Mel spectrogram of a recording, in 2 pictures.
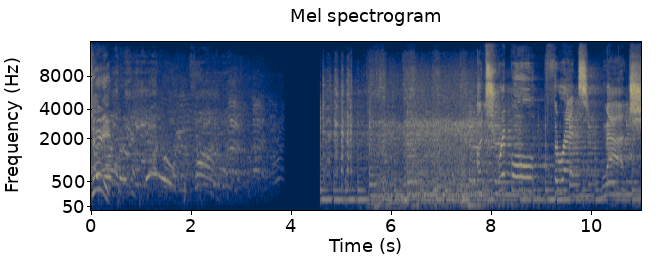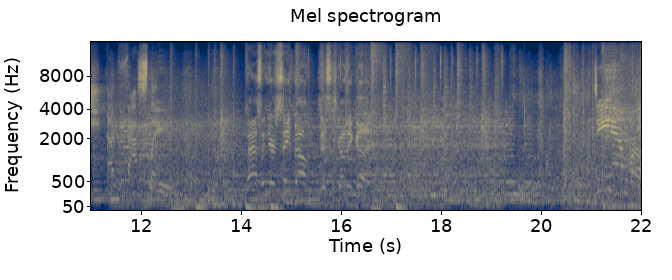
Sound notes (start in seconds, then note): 7.0 engine revs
